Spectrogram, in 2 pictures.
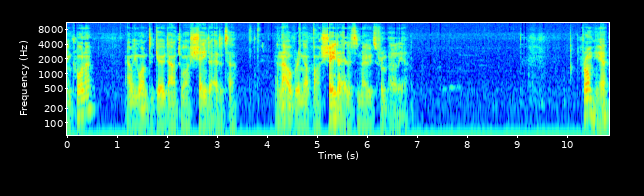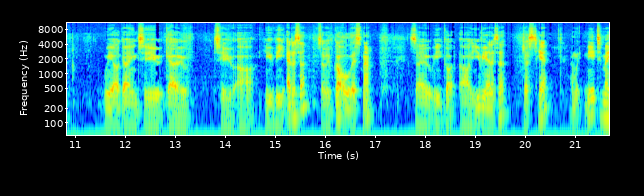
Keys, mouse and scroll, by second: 3.6 click, 4.7 middle click, 5.2-6.9 scroll down 1, 19.4-20.8 drag, 20.8-21.2 scroll up 1.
